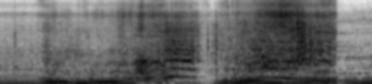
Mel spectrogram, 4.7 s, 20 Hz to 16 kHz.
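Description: A Formula 4 race car's engine rises in pitch as it reaccelerates, dips briefly around a shift, then climbs again, loud and close with a harsh buzzing tone.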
